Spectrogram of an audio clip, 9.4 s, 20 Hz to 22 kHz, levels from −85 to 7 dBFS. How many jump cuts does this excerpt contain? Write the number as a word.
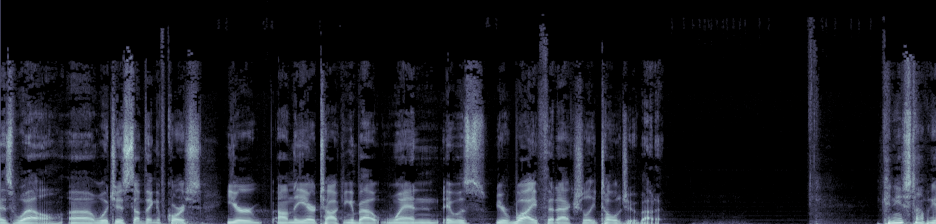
zero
